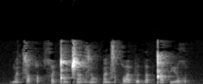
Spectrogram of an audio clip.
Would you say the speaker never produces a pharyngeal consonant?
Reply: yes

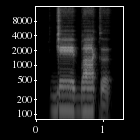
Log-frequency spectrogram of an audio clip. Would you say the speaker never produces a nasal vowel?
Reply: yes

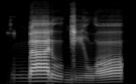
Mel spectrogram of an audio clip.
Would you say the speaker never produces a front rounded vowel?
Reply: yes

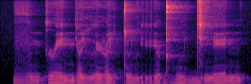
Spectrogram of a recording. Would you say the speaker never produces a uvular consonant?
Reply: yes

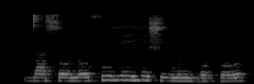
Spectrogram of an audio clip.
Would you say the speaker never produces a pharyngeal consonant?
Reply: yes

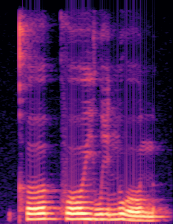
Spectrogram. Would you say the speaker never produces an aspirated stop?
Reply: no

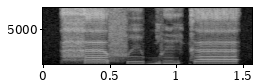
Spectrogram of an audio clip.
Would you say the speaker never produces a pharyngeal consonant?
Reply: yes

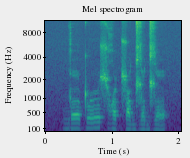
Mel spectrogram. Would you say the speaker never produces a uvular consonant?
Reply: no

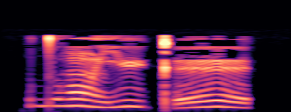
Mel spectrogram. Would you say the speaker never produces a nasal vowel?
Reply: no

